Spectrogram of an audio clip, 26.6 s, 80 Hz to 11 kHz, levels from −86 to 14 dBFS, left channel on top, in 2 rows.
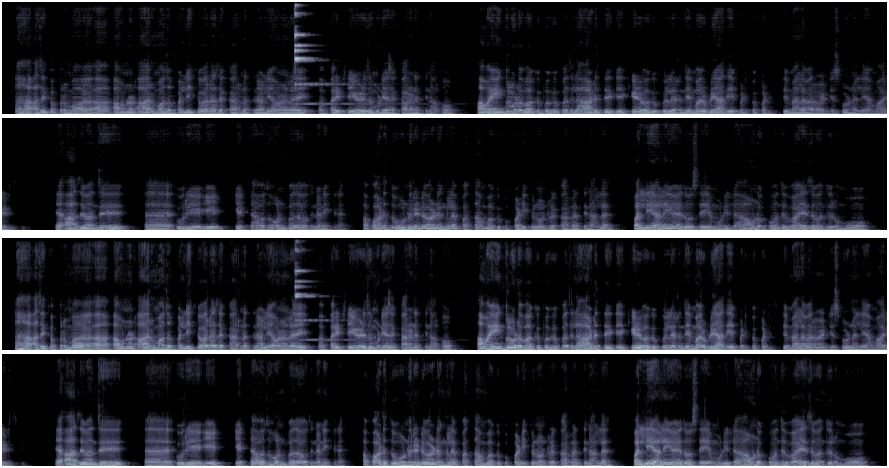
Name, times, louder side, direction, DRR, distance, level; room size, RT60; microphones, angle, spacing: voice 1, 0.2-6.7 7.1-13.4 14.1-15.1 15.4-16.5 16.8-18.4 18.7-22.4 22.7-26.2, right 3 dB, 35° right, 6 dB, 0.5 m, -31 dB
sound 1, 4.4-6.3, left 10 dB, 50° left, 0.4 m, -29 dB
4.0 x 2.1 x 2.9 m, 0.32 s
head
